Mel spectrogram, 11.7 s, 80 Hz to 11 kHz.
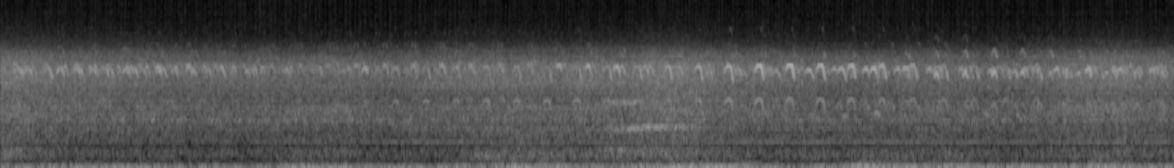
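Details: Peregrine falcons at their nest just outside a cave on remote Anacapa Island, California, morning of 20 July 2018; a fast series of harsh, rhythmic repeated calls builds and grows louder over the second half, over steady low wind and surf rumble.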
